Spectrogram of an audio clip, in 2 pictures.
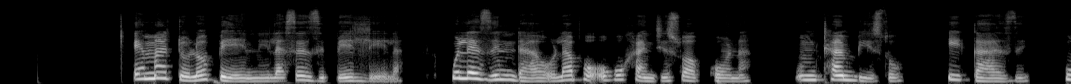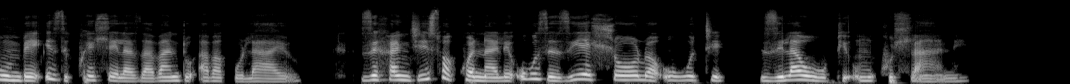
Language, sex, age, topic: North Ndebele, female, 36-49, health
